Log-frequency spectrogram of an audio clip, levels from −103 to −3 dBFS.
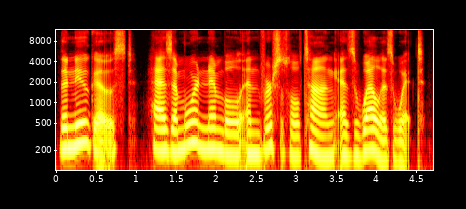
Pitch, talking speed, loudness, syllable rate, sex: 195 Hz, 180 wpm, -18 LUFS, 4.4 syllables/s, female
